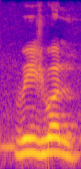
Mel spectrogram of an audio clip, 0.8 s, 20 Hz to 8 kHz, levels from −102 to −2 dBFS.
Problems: constant background noise, background conversations at intervals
